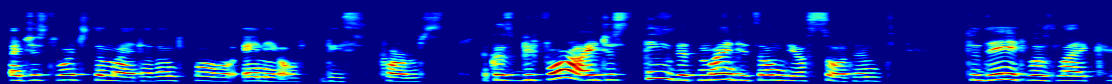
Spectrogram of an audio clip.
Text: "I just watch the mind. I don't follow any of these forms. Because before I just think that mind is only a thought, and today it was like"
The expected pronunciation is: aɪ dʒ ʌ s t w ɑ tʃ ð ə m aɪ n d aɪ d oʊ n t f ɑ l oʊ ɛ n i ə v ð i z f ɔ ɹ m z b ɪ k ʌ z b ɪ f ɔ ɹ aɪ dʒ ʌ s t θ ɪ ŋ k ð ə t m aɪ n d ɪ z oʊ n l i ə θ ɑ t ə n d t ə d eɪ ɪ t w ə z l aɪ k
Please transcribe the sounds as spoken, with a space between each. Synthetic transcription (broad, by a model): aɪ dʒ ʌ s t w ɑ tʃ ð ə m aɪ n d aɪ d oʊ n t f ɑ l oʊ ɛ n i ə v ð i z f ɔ ɹ m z b ɪ k ʌ z b ɪ f ɔ ɹ aɪ dʒ ʌ s t θ ɪ ŋ k ð ə t m aɪ n d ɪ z oʊ n l i ə s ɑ t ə n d t ə d eɪ ɪ t w ə z l aɪ k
